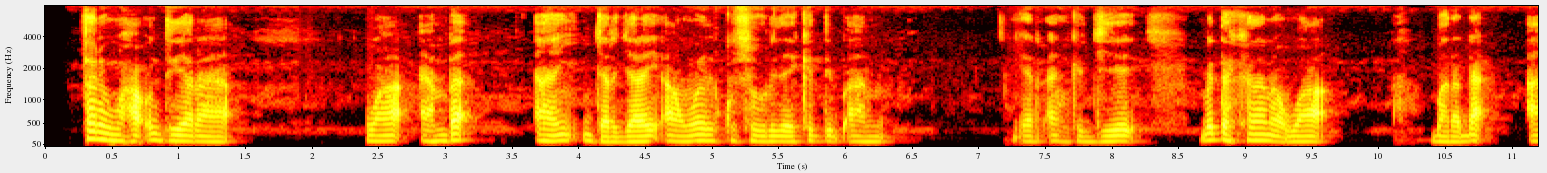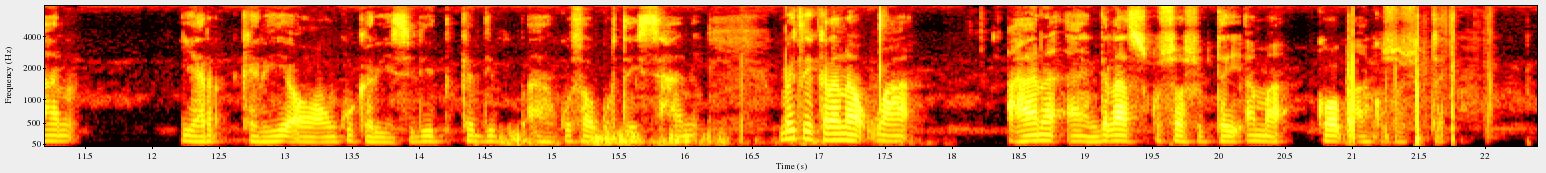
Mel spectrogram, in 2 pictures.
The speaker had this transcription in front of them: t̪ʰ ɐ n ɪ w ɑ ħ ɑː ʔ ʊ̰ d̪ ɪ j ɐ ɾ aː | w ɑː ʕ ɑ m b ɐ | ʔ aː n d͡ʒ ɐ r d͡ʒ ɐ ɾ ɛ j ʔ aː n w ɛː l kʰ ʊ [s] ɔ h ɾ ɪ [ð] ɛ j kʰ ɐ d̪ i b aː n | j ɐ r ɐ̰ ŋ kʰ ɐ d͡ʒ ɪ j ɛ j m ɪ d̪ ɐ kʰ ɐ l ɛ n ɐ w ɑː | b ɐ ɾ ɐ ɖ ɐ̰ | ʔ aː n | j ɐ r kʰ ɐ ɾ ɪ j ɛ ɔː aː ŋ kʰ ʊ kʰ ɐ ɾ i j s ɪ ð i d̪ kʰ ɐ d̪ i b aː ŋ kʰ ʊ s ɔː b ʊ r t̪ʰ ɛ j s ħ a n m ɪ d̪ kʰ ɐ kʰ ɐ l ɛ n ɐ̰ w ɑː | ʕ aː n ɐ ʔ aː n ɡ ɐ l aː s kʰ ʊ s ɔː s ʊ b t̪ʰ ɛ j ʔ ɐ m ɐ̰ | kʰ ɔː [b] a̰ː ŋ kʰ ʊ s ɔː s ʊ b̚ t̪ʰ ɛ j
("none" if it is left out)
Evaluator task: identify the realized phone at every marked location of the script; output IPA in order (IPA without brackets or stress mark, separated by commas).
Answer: s, ð, b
